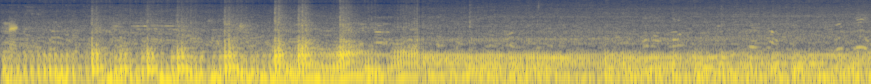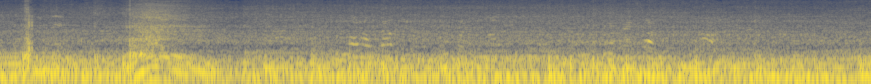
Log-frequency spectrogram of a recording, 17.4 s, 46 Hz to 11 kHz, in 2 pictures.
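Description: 600cc superbike motorcycles at a racing event, engines revving and whining at a distance, with one bike passing by more loudly midway while someone talks continuously over the sound.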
